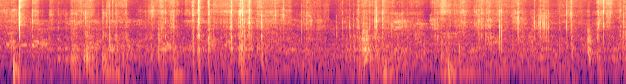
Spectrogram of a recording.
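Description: Sheet of origami paper being folded and creased by hand, crinkling and rustling with scattered crisp crackles.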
